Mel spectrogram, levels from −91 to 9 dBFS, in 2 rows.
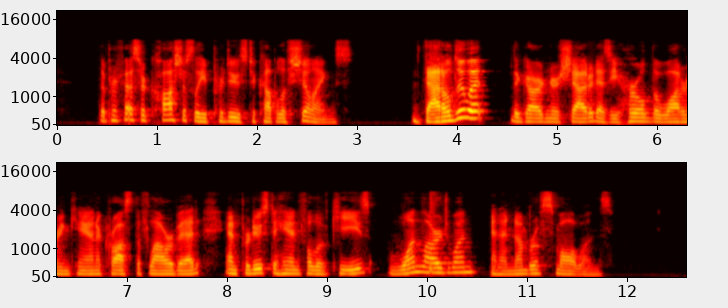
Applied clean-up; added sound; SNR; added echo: neural mask model RNNoise.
